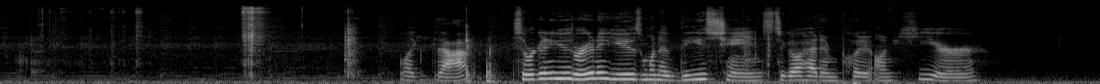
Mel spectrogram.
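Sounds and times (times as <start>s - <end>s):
soft background music: 0.0s - 9.8s.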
